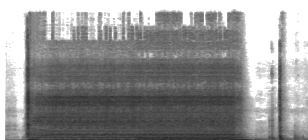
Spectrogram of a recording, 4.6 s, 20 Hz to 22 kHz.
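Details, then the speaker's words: 1975 Triumph TR6: starter spins the engine quickly and lightly with an even whir and no compression chugs, because the cam timing was set wrong; the camshaft was later degreed and retimed. "Why is it cranking as if there's no compression? Something is wrong."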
